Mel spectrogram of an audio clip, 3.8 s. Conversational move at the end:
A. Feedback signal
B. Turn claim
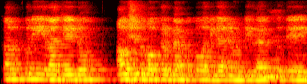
B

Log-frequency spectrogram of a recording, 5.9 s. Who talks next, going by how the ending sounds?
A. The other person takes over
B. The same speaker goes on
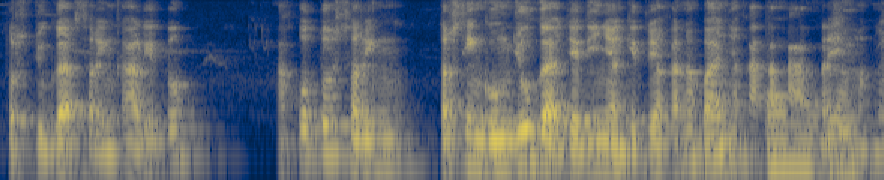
B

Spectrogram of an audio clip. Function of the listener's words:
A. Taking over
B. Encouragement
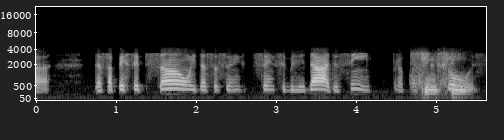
A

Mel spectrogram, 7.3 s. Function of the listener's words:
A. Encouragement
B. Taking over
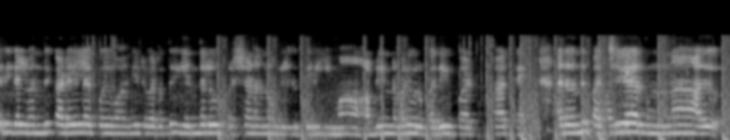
A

